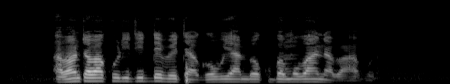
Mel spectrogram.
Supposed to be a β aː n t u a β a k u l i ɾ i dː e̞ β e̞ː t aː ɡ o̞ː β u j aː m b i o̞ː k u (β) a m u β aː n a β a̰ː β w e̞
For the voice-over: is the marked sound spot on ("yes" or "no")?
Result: no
